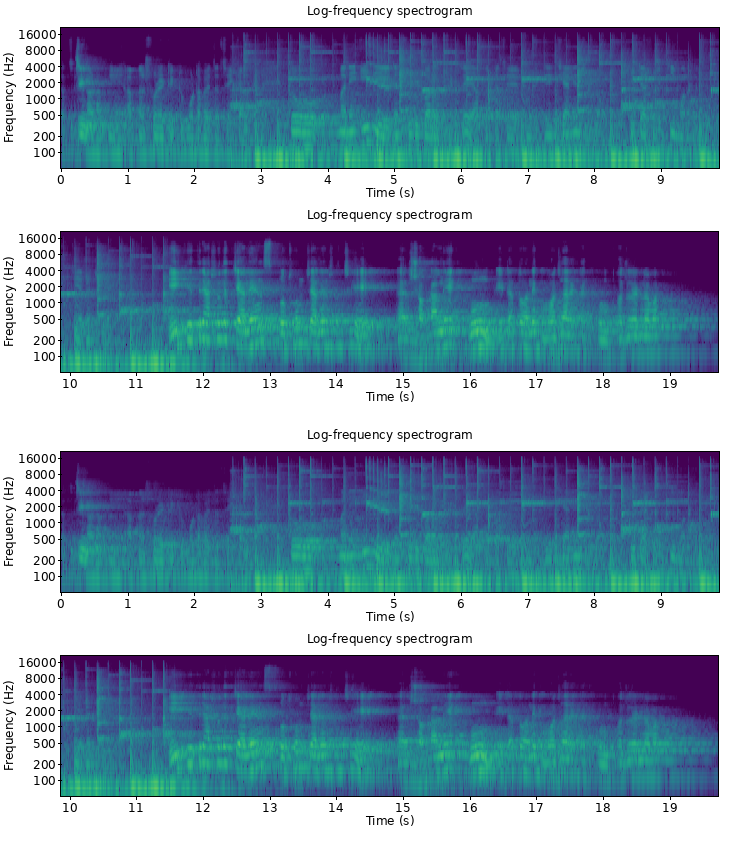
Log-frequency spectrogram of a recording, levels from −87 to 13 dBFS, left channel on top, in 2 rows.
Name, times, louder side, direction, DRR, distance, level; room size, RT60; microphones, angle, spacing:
voice 1, 0.0-10.8 15.0-15.5, left 1 dB, 65° left, 4 dB, 1.9 m, -36 dB
sound 1, 2.5-11.6, right 1 dB, 20° right, 1.8 m, -29 dB
voice 2, 11.5-14.5 14.9-18.8, left 2 dB, 45° left, 5 dB, 2.3 m, -27 dB
24.0 x 20.5 x 8.4 m, 2.6 s
head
